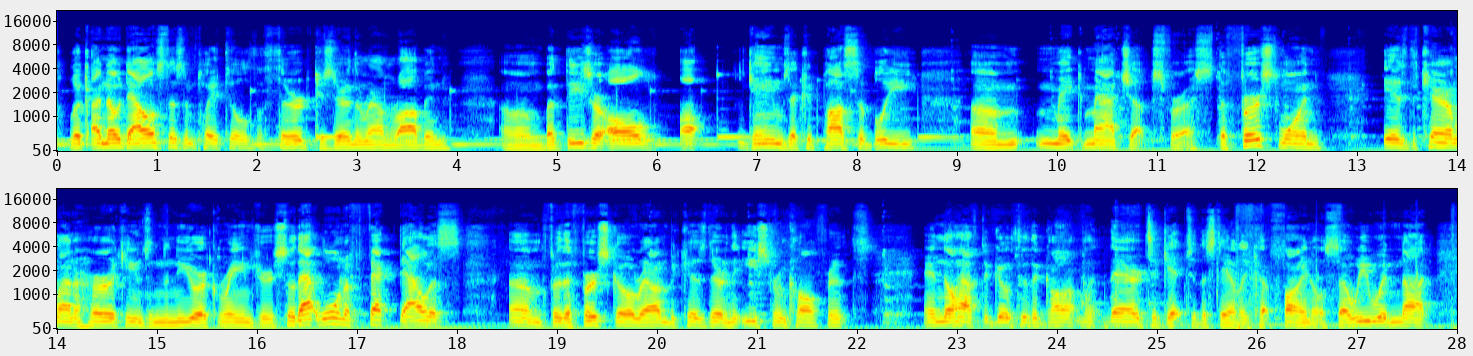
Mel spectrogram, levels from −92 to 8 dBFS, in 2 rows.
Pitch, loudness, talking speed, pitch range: 110 Hz, -22 LUFS, 170 wpm, 105-115 Hz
